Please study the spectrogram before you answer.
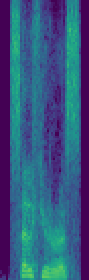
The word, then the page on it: sulphurous: Indian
